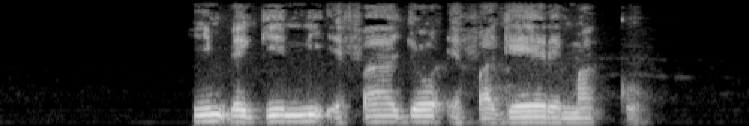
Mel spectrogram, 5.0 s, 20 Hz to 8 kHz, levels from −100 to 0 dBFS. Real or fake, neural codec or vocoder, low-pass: real; none; 7.2 kHz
